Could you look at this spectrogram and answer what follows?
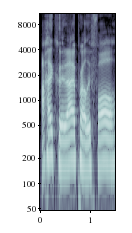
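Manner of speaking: put-on weary, world-worn voice. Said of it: "like she had lived a thousand lifetimes".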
